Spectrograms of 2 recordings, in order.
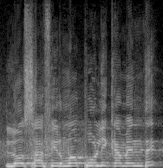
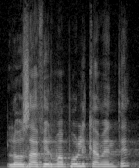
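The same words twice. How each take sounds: First: High, loud pulpit question rising on "públicamente"; fiery question that lifts hard on "públicamente"; loud rhetorical question. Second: Said in the usual way. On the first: Real, not acted. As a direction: shout "¿Los afirmó públicamente?" up to the back row. Preacher repeats rhetorical question.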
